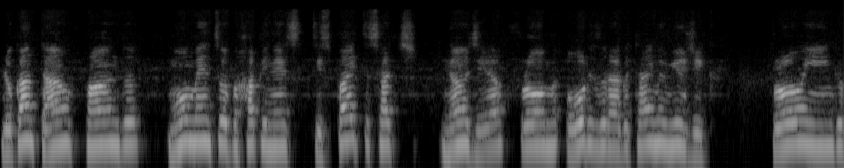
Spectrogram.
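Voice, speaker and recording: Speaking very slowly with a Japanese accent, a man uses a high pitch and fairly even intonation against a quiet background. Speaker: music education academic. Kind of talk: conference presentation. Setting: video call.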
